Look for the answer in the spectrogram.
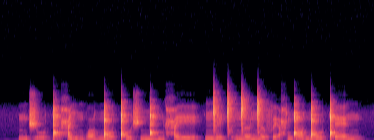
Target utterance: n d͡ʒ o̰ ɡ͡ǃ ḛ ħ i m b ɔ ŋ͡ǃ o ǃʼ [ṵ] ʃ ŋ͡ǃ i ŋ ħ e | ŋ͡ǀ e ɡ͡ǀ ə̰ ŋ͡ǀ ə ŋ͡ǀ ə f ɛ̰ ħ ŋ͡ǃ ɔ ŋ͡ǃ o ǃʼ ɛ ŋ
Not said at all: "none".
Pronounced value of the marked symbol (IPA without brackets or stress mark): o̰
